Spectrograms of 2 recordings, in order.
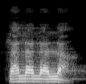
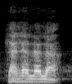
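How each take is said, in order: First: It is said at a moderate pace. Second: It is said at a quicker pace.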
